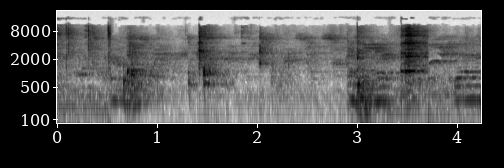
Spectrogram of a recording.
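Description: Faint clinks and rattles of dishes and a wire dishwasher rack being handled: a few short, sharp clicks spread across the quiet, a little louder near the end.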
